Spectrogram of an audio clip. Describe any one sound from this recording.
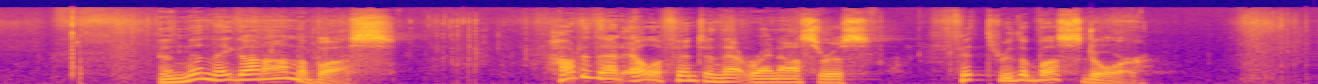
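A man reads aloud with animation, close to a microphone.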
